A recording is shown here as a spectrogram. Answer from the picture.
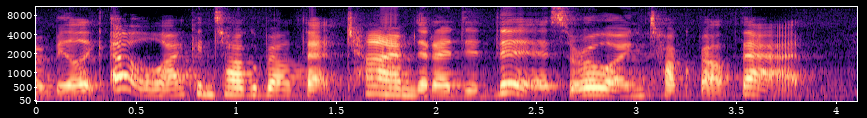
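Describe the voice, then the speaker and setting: The woman speaks fairly quickly with ordinary pitch variation while noticeable noise sounds in the background. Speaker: vlogger. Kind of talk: casual vlog to camera. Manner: fast; reading from outline notes.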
